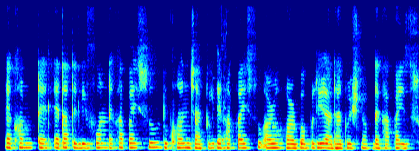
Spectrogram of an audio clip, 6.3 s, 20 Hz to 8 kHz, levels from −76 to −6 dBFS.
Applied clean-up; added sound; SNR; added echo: neural mask model DeepFilterNet 3.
